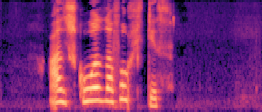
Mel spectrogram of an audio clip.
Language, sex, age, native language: Icelandic, male, 10, Icelandic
